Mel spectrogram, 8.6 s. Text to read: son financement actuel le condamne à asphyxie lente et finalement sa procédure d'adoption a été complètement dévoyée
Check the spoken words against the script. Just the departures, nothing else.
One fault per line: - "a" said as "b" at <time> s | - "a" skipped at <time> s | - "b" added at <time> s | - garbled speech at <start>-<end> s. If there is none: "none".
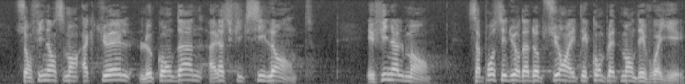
none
